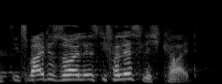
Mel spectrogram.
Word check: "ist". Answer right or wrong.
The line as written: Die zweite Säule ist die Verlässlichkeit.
right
